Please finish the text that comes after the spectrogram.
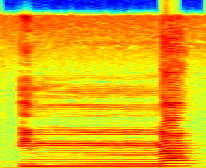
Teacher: इन्ना नून पर तजदीद है गुन्ना करेंगे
